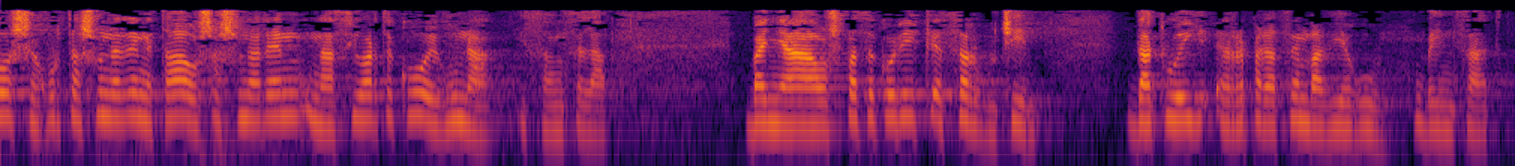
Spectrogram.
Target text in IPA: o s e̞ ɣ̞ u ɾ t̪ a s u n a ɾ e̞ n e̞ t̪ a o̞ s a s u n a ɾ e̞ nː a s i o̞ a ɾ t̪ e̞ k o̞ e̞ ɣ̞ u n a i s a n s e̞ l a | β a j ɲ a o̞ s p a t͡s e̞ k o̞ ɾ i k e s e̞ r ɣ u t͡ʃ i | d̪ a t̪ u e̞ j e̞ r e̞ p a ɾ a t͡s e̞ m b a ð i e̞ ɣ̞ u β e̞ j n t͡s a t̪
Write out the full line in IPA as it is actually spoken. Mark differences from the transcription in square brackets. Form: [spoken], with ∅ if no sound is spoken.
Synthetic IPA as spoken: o s e̞ ɣ̞ u ɾ t̪ a s u n a ɾ e̞ n e̞ t̪ a o̞ s a s u n a ɾ e̞ nː a s i o̞ a ɾ t̪ e̞ k o̞ e̞ ɣ̞ u n a i s a n s e̞ l a | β a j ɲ a o̞ s p a t͡s e̞ k o̞ ɾ i k e s e̞ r ɣ u t͡ʃ i | d̪ a t̪ u e̞ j e̞ r e̞ p a ɾ a t͡s e̞ m b a ð i e̞ ɣ̞ u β e̞ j n t͡s a t̪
